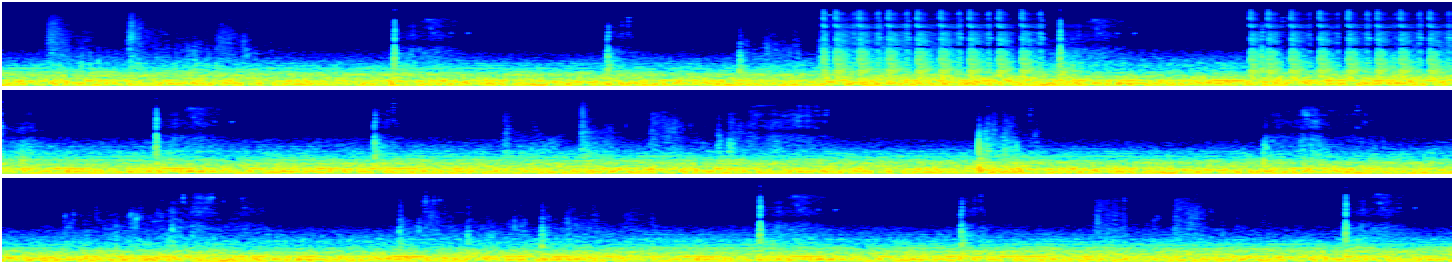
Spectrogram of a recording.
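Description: Footsteps run quickly over snow and grass.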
